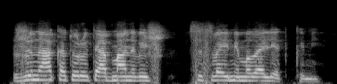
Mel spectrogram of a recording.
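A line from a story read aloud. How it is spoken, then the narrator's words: Spiteful, through gritted teeth. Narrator (Russian): злобно цедит Бушуа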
